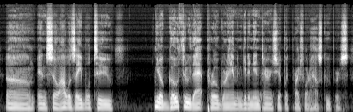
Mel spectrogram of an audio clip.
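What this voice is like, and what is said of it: Thick south Louisiana accent. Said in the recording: “I grew up in St. Landry Parish, so I've got a thick accent”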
